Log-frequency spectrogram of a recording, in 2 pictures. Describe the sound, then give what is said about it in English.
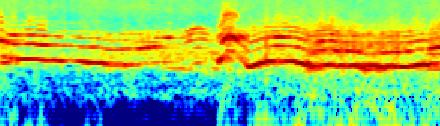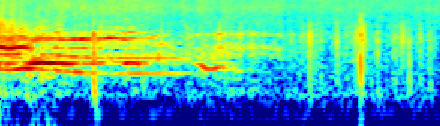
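A pack of wolves, gathering and closing in, howls together, several long wavering voices overlapping loudly, then trailing off into quieter scattered sounds with a few sharp taps near the end. “the wolves are closing in, and Marcuson and Junior are short of arrows”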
